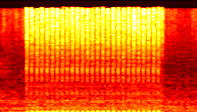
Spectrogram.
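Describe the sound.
Machine gun fire, a sustained automatic burst of many rounds, loud and rapid with an even rhythm, lasting about two seconds before cutting off.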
